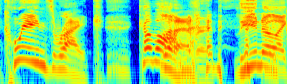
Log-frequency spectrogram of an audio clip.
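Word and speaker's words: Queensrÿche: had picked somebody else Queen strike Queen strike are you calling them Queen straight he's definitely calling them Queen strike yeah it's Queen's Reich come on you know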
